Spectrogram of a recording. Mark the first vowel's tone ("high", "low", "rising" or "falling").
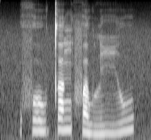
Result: low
